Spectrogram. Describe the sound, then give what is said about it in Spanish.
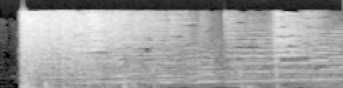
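Window glass shatters from the boom of a cannon with a sudden loud crash, then shards keep tinkling and clattering for a few seconds as the breaking slowly dies down. No voices. “El sonido del cañón, su estampido, destruye los vidrios de una ventana.”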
